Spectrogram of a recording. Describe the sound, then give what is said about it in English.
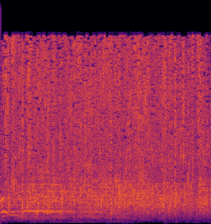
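Studio audience applause during a panel game show's final round, a dense, steady wash of clapping that holds at a loud, even level through the whole stretch. “I think you can keep your applause to the final end”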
